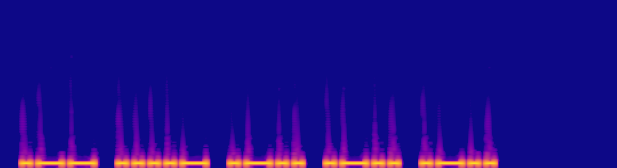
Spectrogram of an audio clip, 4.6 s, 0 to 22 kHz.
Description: Morse code, heard as a keyed tone, about 21 wpm, 700 Hz. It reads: W4LLL
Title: USA Call Signs - 5 Characters - 4x Character Spacing - 20wpm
